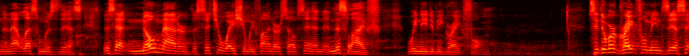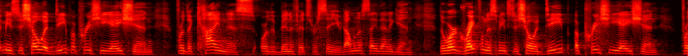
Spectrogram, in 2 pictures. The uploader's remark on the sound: was recorded on Sunday, November 21st, 2021, during service at The Anchor Church in Rockport, Maine.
